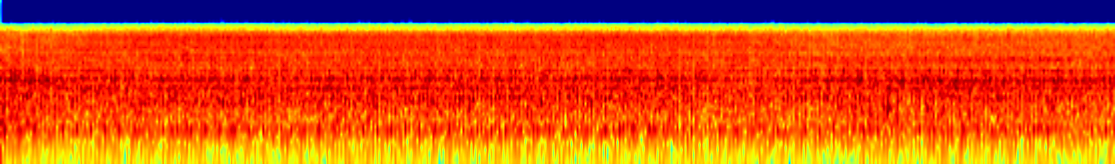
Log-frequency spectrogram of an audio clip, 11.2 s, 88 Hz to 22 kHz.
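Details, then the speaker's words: Mercedes Vito 115 CDI common-rail diesel at idle: steady idle with a sharp hissing puff on each firing like escaping pressure; blow-by past worn copper sealing washer on injector number two, causing black tar. "Look, now that I've uncovered the leak, you can see the leak perfectly. Now that I've recognized the sound, it's like a pressure."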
